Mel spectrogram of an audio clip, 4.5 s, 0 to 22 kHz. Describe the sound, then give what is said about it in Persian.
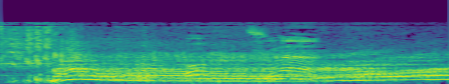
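An Iranian-made car engine starts and accelerates away, a loud, continuous motor drone whose pitch dips and climbs as the revs change. “اینم صدای استارت و ساخت ایران بعد از دوم خرداد 76 بود. بله ایران داشت با همین سرعت ساخته میشد، دقیقا با همین سرعت که شنیدید این ماشین رفت، یعنی پاشو گذاشته بود رو گاز داشت میرفت.”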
